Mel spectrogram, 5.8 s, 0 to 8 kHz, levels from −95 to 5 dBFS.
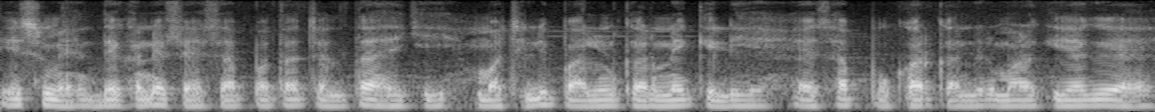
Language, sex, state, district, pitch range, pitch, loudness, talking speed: Hindi, male, Punjab, Pathankot, 110-115 Hz, 110 Hz, -17 LUFS, 210 wpm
